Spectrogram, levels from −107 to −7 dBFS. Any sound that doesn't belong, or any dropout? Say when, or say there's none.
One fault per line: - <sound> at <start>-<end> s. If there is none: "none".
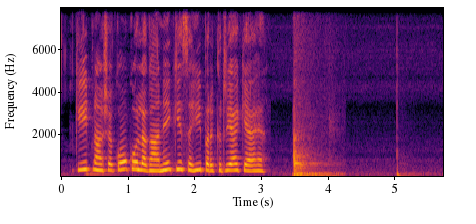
- thud at 3.5-4.3 s
- thud at 5.0-5.5 s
